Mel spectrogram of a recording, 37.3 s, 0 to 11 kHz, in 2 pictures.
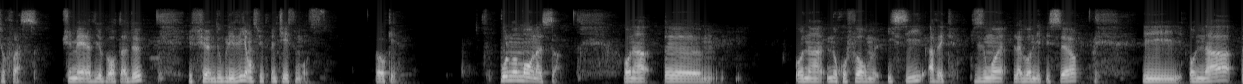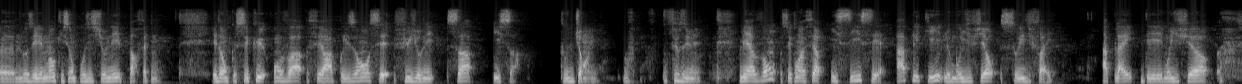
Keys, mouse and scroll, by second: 1.9-3.1 drag, 3.1 w, 4.7-5.6 scroll down 1, 5.9-7.8 middle drag, 7.8 KP_1, 9.0-9.5 scroll up 4, 17.7-18.6 middle drag, 18.6 scroll up 1, 18.8 Tab, 21.5-21.9 scroll down 4, 21.9 middle click, 22.6 Tab, 23.3 right click, 24.2-25.4 middle drag, 25.4 right click, 26.2 shift+right click, 30.5 right click, 33.3-36.3 drag, 36.5-37.2 drag.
